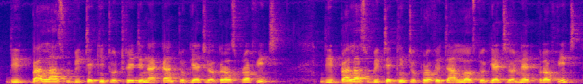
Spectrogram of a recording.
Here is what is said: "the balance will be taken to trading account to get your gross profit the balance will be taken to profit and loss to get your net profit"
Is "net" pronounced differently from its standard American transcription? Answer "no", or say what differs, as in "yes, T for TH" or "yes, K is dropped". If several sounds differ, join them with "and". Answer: no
